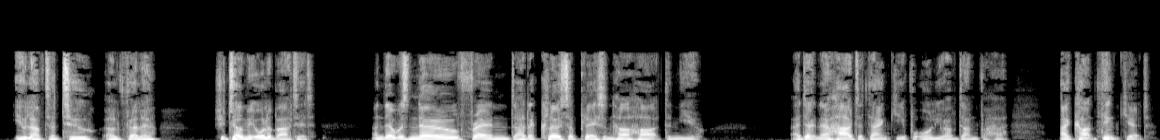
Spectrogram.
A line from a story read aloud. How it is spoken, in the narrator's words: saying huskily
